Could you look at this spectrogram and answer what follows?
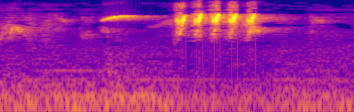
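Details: Sunbird fighting song for luring: a thin high slurred note, then a short burst of five loud, rapid, ringing high notes, with light background hiss.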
